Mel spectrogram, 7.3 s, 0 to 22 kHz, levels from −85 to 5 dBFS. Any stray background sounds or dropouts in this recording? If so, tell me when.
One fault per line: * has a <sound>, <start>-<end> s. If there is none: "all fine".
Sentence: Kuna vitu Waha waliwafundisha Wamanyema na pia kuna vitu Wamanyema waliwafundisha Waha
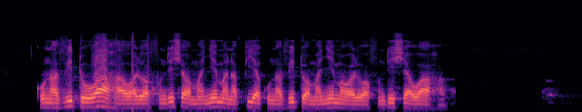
all fine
